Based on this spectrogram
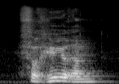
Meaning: to rent, rent out (To grant occupation in return for rent)
- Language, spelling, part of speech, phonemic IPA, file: Dutch, verhuren, verb / noun, /vərˈhyrə(n)/, Nl-verhuren.ogg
